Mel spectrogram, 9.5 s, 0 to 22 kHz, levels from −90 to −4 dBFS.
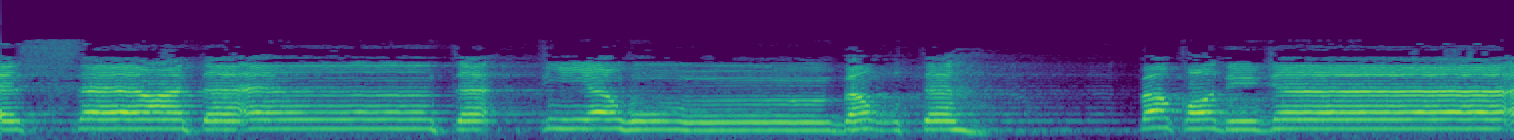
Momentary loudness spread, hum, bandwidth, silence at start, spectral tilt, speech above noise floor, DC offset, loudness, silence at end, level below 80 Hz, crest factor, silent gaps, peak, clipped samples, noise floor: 10 LU; none; 7.8 kHz; 0 s; -4.5 dB/octave; 31 dB; under 0.1%; -21 LUFS; 0 s; -68 dBFS; 16 dB; none; -6 dBFS; under 0.1%; -52 dBFS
